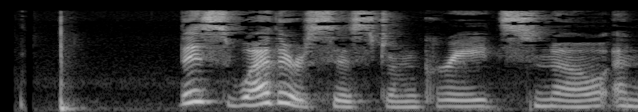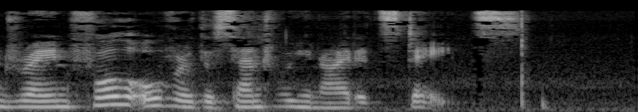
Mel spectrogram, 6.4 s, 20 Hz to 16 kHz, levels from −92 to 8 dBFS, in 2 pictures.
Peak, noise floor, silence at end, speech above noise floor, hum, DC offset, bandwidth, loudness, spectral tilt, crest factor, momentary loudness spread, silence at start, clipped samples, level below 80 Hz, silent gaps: -4 dBFS; -57 dBFS; 0.55 s; 33 dB; none; under 0.1%; 12 kHz; -23 LUFS; -2 dB/octave; 20 dB; 13 LU; 0.3 s; under 0.1%; -62 dBFS; none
